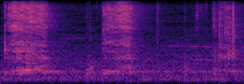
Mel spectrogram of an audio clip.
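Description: Steel ladle scraping along the metal pot twice while stirring thick rice kheer: two short rasping strokes, the second about a second in.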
